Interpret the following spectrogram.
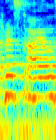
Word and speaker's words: Presque Isle: phone, well, I know you're coming to do Presque Isle State Park. Did I pronounce that?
